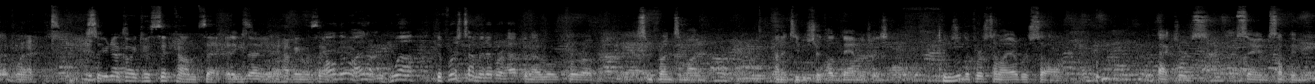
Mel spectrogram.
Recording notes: Recorded at a cafe in Brooklyn. There is a lot of background noise in this interview! It gets a bit better halfway through.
